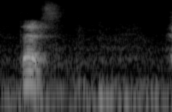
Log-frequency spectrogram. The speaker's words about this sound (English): Excuse my yawning.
